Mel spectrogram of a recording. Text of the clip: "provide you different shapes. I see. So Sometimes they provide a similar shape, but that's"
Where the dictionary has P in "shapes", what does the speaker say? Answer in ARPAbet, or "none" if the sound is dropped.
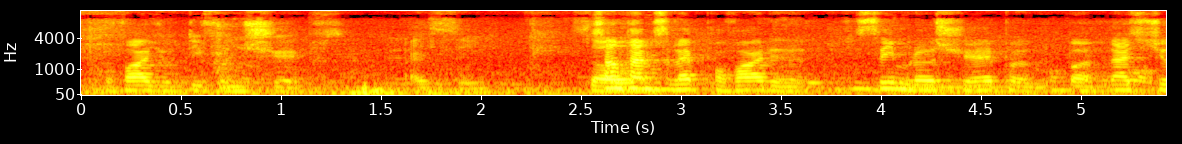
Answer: P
